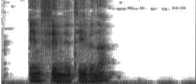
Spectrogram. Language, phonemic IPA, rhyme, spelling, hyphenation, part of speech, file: Norwegian Bokmål, /ɪnfɪnɪˈtiːʋənə/, -ənə, infinitivene, in‧fi‧ni‧ti‧ve‧ne, noun, Nb-infinitivene.ogg
- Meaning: definite plural of infinitiv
